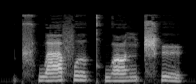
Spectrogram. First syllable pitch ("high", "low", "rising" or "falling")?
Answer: rising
